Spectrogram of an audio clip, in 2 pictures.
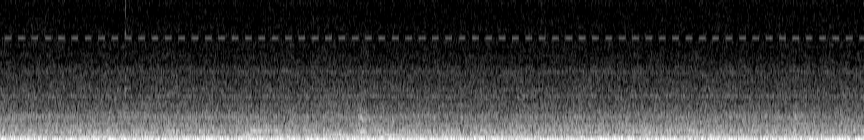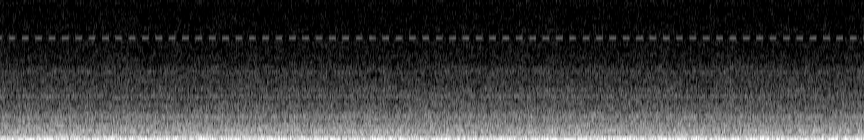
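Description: Steady low hum under a constant hiss, unchanging in level: room or recording background noise.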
